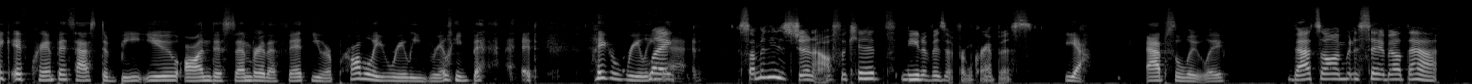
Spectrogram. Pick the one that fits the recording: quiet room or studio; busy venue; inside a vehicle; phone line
quiet room or studio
